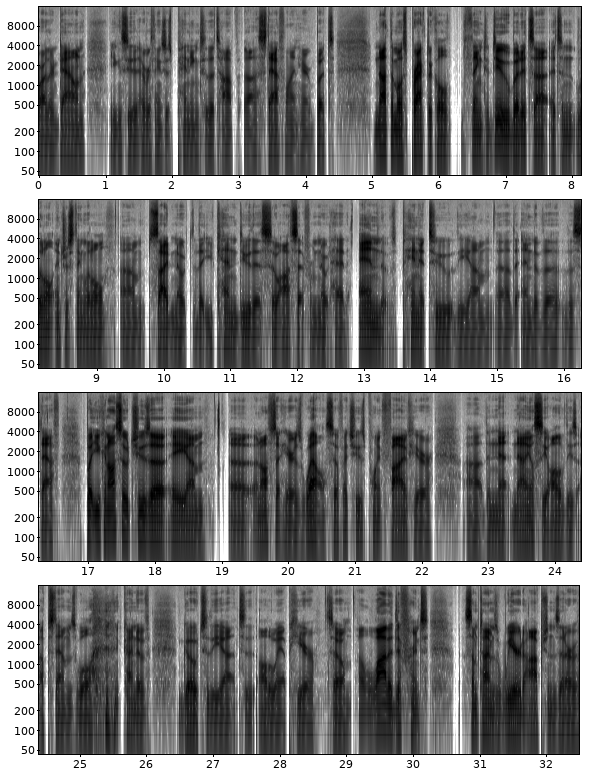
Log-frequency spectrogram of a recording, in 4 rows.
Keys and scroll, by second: 19.1-20.3 typing.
